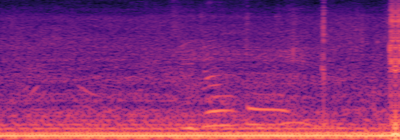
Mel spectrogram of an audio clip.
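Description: An engine idling steadily with a low, even hum, and faint voices in the background.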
